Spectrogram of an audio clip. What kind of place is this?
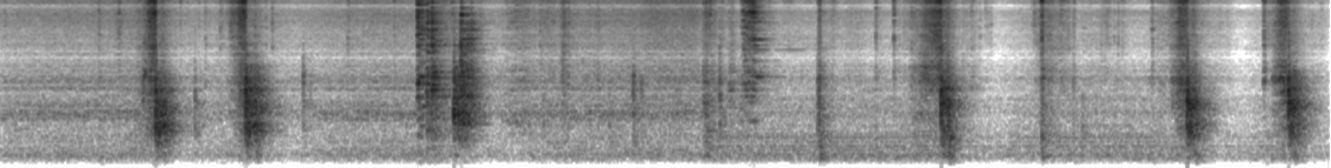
kitchen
